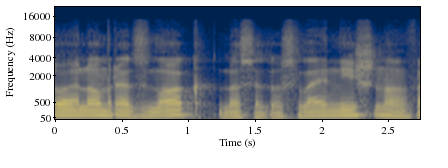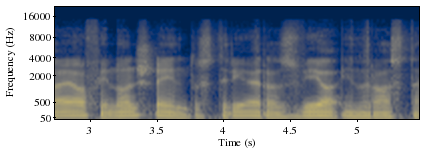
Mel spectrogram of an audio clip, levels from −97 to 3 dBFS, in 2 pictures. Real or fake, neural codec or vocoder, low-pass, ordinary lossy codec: fake; autoencoder, 48 kHz, 32 numbers a frame, DAC-VAE, trained on Japanese speech; 14.4 kHz; none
